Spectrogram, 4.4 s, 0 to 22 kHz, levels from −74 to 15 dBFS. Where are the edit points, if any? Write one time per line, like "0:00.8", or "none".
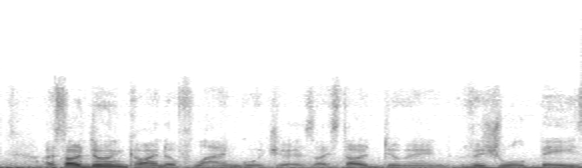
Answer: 0:01.0
0:03.4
